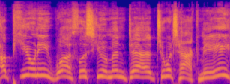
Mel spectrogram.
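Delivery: high-pitched, enraged screaming.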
